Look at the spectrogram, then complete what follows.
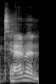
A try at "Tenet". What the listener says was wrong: You're saying it like Tenant. Tenet. Because it's Tenet.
